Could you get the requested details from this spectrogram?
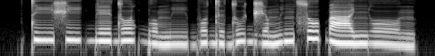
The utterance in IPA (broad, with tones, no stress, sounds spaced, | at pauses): t iː˦ ʃ iː˦ ɡ͡b e˦ d o˦ l ɡ͡b o˨ m iː˨ b o˧ d ɨ˨ d u˧ d͡ʒ ə˨ m i˧ ŋ s o˦ ɓ aː˦ ɲ oː˦˨ n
